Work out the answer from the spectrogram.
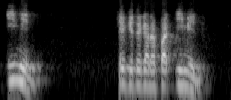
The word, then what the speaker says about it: imine: Bukan imine. Bukan imine. Dah lah imine lagi kan. Bukan imine. Imine. Sebutan yang betul, the correct pronunciation is imine.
